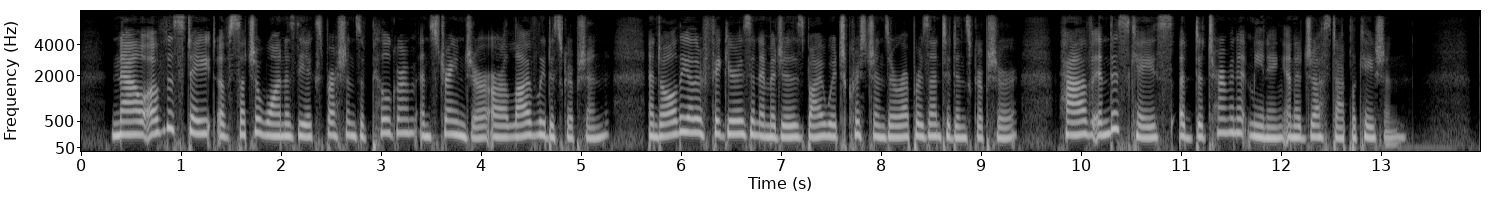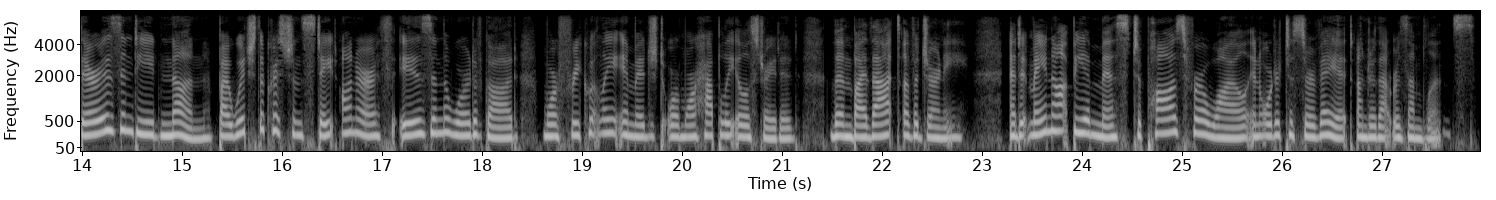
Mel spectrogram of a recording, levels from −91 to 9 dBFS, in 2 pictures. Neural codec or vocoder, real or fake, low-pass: none; real; 7.2 kHz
